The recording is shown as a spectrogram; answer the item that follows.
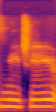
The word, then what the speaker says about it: Michi: um like i said my name is michi rhymes with peachy thank you all very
